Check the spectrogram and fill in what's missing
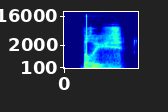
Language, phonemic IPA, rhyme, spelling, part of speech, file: French, /bʁyʒ/, -yʒ, Bruges, proper noun, LL-Q150 (fra)-Bruges.wav
- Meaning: 1. Bruges (the capital city of West Flanders province, Belgium) 2. Bruges (a commune and town in Gironde department, Nouvelle-Aquitaine, France)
